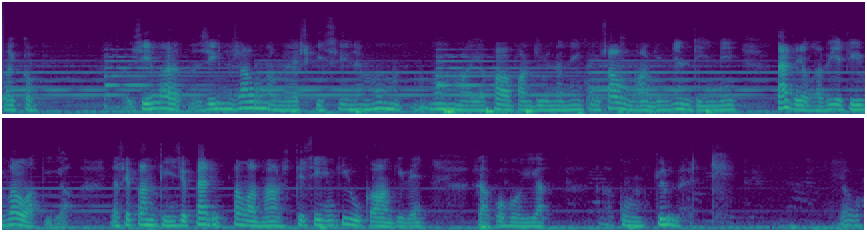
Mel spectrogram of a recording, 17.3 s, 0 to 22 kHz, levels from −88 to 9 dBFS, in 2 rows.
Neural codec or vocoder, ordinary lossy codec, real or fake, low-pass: none; none; real; 14.4 kHz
